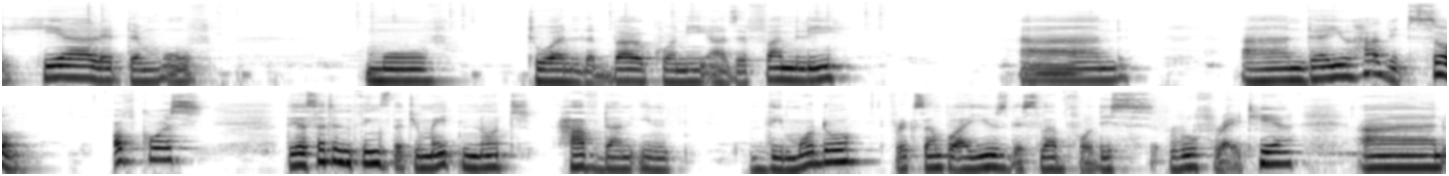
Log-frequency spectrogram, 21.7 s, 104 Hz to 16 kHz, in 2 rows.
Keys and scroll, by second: 0.5 ctrl+m, 2.6 ctrl+d, 4.1 ctrl+d, 4.8 Escape.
